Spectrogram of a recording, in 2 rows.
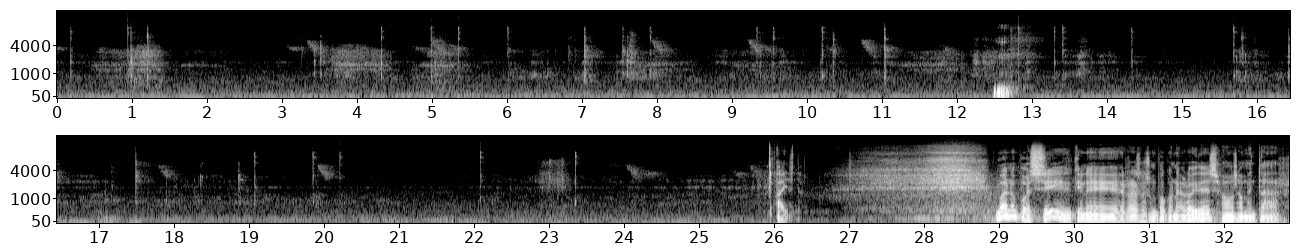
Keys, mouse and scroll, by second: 2.4 middle click, 3.0-4.2 middle drag, 5.5-8.4 drag, 8.3-10.2 middle drag, 9.2-12.5 drag, 12.5-14.0 middle drag, 14.0-17.4 drag, 17.4 middle click, 17.6-20.5 middle drag, 20.3-23.3 drag, 27.6-30.9 middle drag, 32.5-32.8 middle drag.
